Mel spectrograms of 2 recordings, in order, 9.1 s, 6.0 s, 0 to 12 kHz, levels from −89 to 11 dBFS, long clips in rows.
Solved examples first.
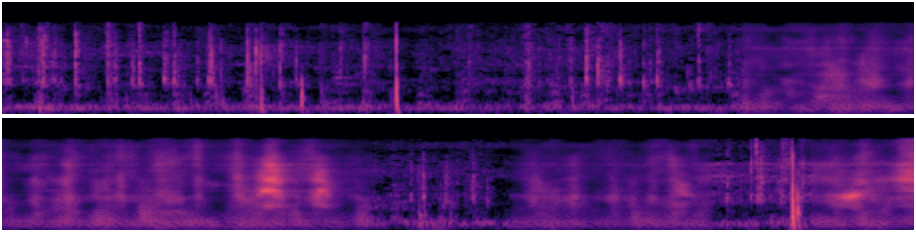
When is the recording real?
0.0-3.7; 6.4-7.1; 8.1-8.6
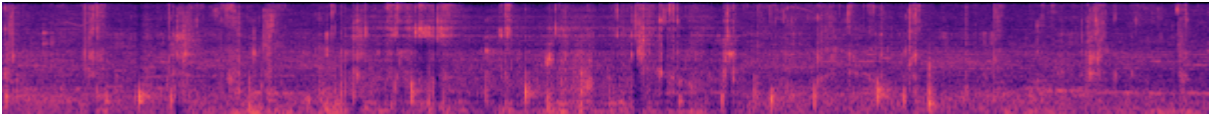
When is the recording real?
0.0-1.7; 3.7-6.0

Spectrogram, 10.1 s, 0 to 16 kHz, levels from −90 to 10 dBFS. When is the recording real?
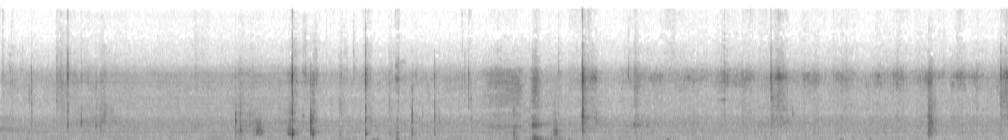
0.0-0.6; 3.1-10.1

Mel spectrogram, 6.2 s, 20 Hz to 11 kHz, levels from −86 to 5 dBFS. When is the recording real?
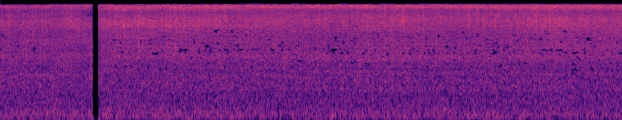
0.0-0.5; 1.1-6.2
